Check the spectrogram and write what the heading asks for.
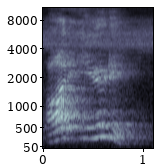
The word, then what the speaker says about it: read: We write R-E-A-D, but we pronounce it read.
